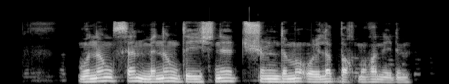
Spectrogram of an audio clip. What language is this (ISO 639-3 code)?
uig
